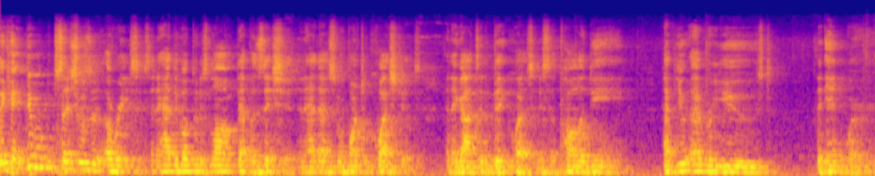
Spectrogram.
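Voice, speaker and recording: Male voice of medium pitch at a fairly quick pace, with audible room echo. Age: 20s. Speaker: stand-up comedian. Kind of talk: stand-up. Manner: animated.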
